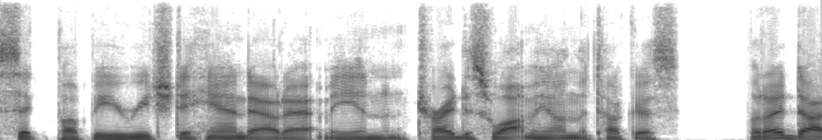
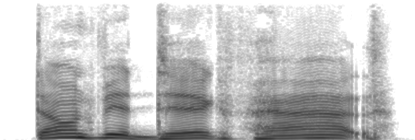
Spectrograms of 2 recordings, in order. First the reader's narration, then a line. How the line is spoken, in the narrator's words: whined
